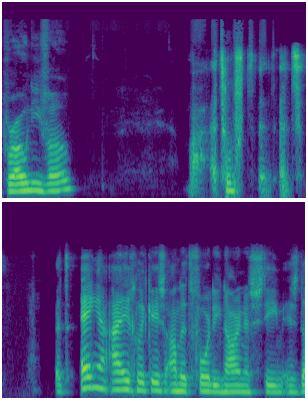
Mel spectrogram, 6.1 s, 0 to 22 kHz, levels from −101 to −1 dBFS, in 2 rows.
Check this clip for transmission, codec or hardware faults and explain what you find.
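One fault is present: a call bitrate drop from 1.88 s to the end. The bandwidth estimate fell and the encoder was starved of bits, which fits a drop from 32 kbps to 6 kbps. Coding turned coarse and the audio band narrowed from 20 kHz to 8 kHz, so the speech sounds muffled and rough, worst for about 1.5 s.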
